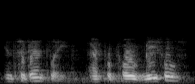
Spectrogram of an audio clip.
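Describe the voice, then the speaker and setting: Male expert guest, measured explainer, phoned-in radio audio. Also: medium pitch, lively intonation, a little hiss or hum. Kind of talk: explaining on a call-in radio show. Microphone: telephone. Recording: tinny phone line on radio.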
